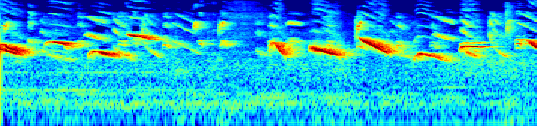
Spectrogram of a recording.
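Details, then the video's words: Green-winged saltator fast song, kept birds in a singing contest, with female calls and the rain-song style: loud slurred whistled phrases, each dropping or rising, delivered in quick succession about every half second. "trinca ferro canto rápido com macheado de fêmea e canto de chuva"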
